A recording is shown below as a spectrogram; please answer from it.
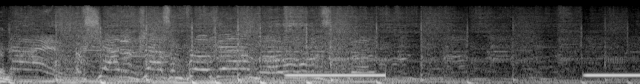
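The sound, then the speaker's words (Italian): An outgoing telephone call being placed: after a loud, busy opening, a steady single-pitched ringing tone sounds twice, one long tone in the middle and another cut off at the end. “Chiamiamo il mio amico Sicignano”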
